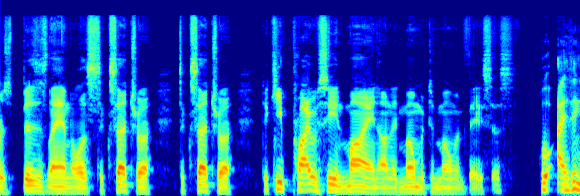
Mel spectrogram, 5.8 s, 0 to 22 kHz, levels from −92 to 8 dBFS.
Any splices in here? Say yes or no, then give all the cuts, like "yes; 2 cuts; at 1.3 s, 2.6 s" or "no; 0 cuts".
yes; 2 cuts; at 1.8 s, 4.0 s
